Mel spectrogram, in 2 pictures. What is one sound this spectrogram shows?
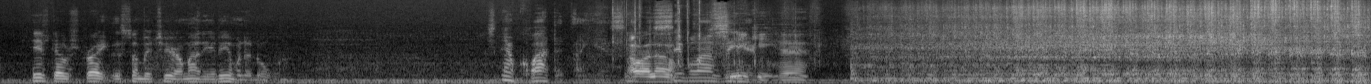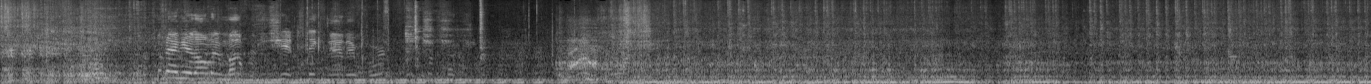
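A truck engine rumbles steadily close by, growing louder as it drives on.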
